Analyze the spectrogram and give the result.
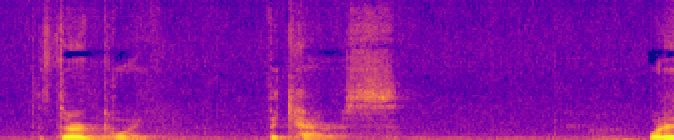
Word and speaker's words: charis: Okay, I had to stick with the Greek in order to maintain the hard C alliteration, right? Culture, covenant, charis.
